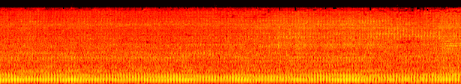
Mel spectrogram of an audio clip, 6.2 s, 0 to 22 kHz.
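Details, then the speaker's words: Brand-new Turbotech SD T35 4S four-stroke brush cutter, bought two days earlier and would not start; shorted ignition coil replaced, 100 ml 20W-40 oil: now runs at fast idle with even quick firing, no misses. "दोस्तों जैसा कि आपने देखा इस machine का ignition coil short कर गया था मैं मैंने न्यू इग्निशन कॉइल इस मशीन में लगाया और मशीन स्टार्ट हो गया"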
